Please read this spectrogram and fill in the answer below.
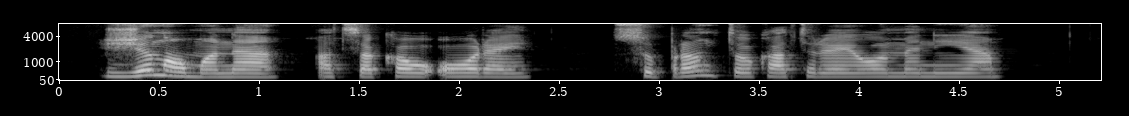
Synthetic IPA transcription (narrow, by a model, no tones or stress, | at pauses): ʒʲɪnoːmɐnʲɛ | ɐt̪sɐkɐʊʔoːɾʲɛɪ | sʊpɾɐnt̪ʊkɑːt̪ʊɾʲeːjoʊɐmʲɛnʲɪjɛ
